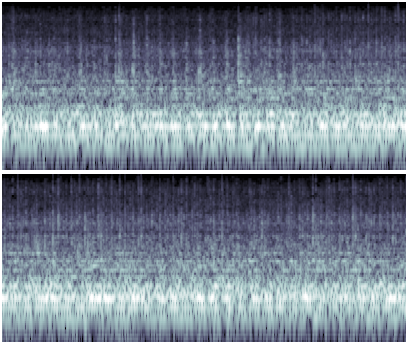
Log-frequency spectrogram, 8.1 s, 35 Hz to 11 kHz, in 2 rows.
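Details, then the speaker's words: Chevrolet 350 V8 with long tube headers, failed valley-side intake manifold gasket causing oil consumption and rough idle; uneven, lumpy idle with missing exhaust pulses; cylinders 4 and 6 weak on power balance test. "or rhythmic pattern on the left bank and on the right bank we have two cylinders that are we we should be able to see an irregularity"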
